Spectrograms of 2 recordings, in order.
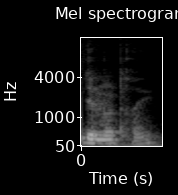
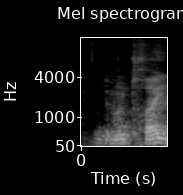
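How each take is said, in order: First: Said in the usual way. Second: Montreuil with the last syllable "-treuil" said fully and clearly, ending in "euil"; careful pronunciation. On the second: Shown as a demonstration. Booktuber repeating the town name so viewers don't hear Montreux, final syllable "-treuil" pronounced clearly. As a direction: land on the end of Montreuil so it can't be heard as Montreux. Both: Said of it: "j'insiste pas sur la dernière syllabe".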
